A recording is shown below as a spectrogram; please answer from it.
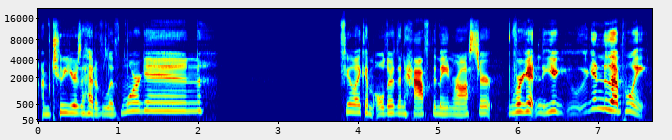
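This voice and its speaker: A woman's voice: on the high side, lively intonation, moderate pace, fairly bright tone, no echo. Chatty woman in her thirties, dry mic. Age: 30s. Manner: chatty, rambling, self-correcting. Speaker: streamer. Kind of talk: casual livestream chat, reading chat.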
